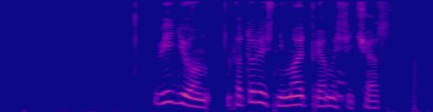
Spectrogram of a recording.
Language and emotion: Russian, neutral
